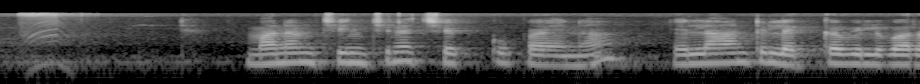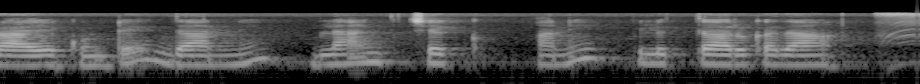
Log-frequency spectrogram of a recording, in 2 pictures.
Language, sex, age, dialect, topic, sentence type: Telugu, female, 31-35, Telangana, banking, statement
